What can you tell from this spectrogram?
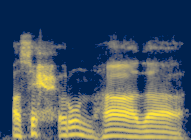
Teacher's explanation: ہا کو حلق سے ادا کریں گے ، ھذا، یہ ہا اور ہا دونوں میں فرق یاد رکھنا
